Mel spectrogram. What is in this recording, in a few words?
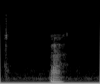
"pa", East Cree syllabics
